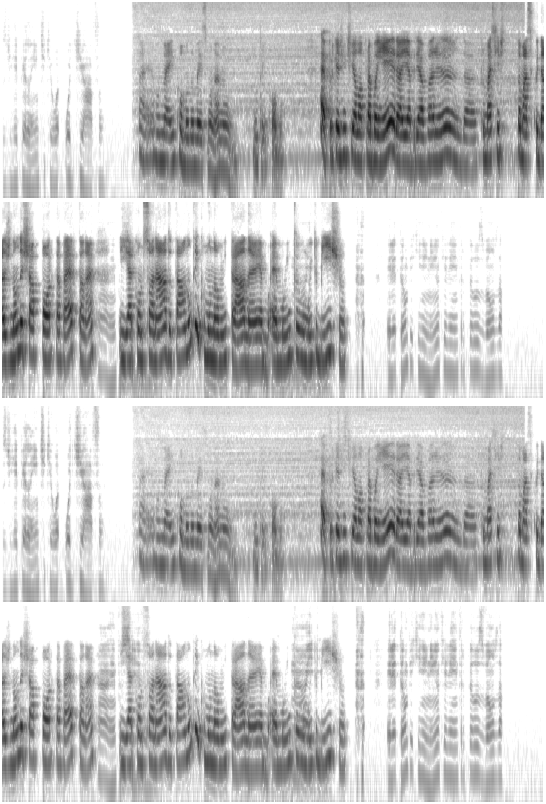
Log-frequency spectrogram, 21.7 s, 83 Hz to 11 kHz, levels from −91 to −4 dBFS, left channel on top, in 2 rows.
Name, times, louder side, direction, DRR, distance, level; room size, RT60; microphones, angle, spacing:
voice 1, 0.0-2.0 6.3-7.0 12.7-13.8 16.6-17.2 17.9-20.9, right 5 dB, 65° right, 6.8 m, -55 dB
Hiss, 2.6-10.4, left 6 dB, 30° left, 3.5 m, -47 dB
voice 2, 2.7-4.7 5.0-5.6 6.4-12.7 13.2-17.7, left 8 dB, 75° left, 0.3 m, -27 dB
head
